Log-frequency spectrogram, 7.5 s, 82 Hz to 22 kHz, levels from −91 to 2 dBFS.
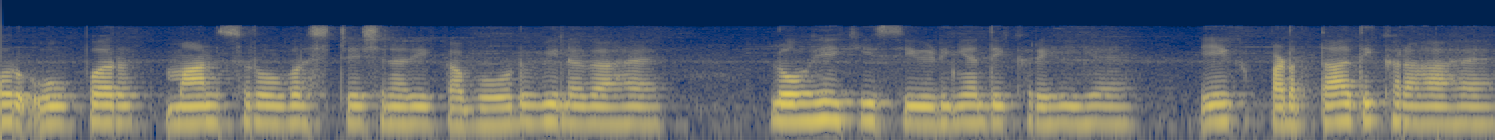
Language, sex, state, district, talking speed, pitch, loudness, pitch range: Hindi, female, Chandigarh, Chandigarh, 160 wpm, 165 Hz, -20 LUFS, 160-170 Hz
